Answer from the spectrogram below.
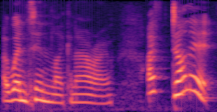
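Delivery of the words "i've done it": high, loud triumphant cry; excited cry. A narrator's reading. Child back with grandmother, crying out excitedly. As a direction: burst out jubilantly, pitched way up. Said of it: "I cried, jumping up and down".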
